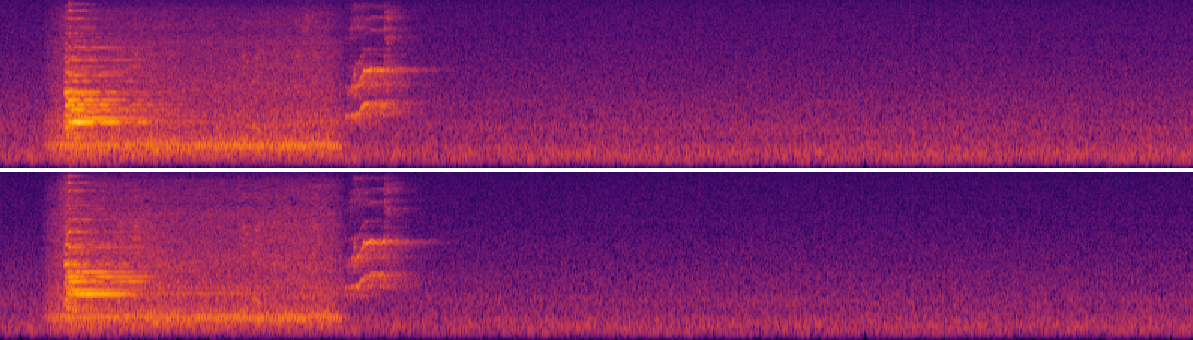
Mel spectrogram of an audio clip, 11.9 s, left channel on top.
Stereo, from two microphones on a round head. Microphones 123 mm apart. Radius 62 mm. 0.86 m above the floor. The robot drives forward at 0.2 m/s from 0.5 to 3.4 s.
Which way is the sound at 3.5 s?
25° right (ahead or behind).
